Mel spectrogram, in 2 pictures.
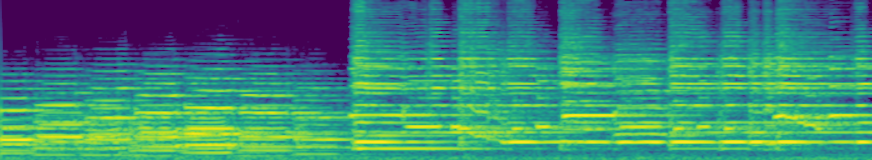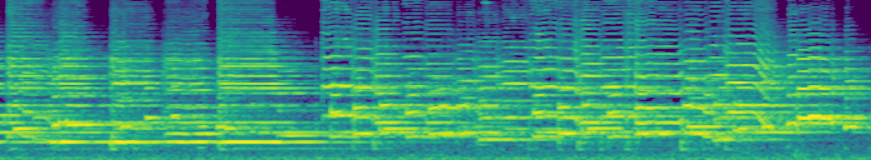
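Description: Live chamber ensemble music, violin to the fore. A softer opening passage gives way, about two and a half seconds in, to the fuller ensemble with one long held note under moving lines, and quicker, busier playing fills in near the end.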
